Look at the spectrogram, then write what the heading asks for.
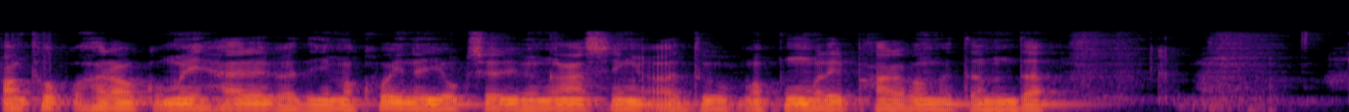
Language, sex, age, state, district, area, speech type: Manipuri, male, 18-30, Manipur, Imphal West, urban, spontaneous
